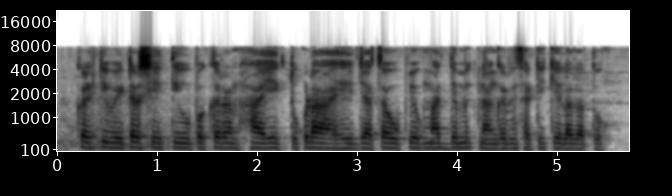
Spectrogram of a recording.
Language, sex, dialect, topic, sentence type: Marathi, male, Northern Konkan, agriculture, statement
